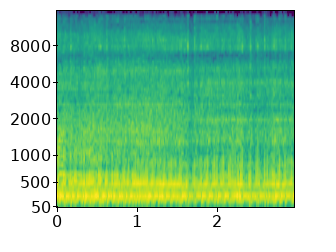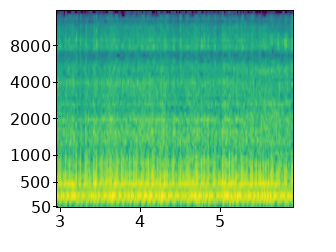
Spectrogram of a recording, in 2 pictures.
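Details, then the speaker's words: Seaman CG411 two-stroke grass cutter that died on acceleration, after the carburettor needle and seat were replaced: a high, steady buzz with no stumbling or dying under throttle; running normally. "yan yan lakas na ng ikot So okay na to wala pala yung sira"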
